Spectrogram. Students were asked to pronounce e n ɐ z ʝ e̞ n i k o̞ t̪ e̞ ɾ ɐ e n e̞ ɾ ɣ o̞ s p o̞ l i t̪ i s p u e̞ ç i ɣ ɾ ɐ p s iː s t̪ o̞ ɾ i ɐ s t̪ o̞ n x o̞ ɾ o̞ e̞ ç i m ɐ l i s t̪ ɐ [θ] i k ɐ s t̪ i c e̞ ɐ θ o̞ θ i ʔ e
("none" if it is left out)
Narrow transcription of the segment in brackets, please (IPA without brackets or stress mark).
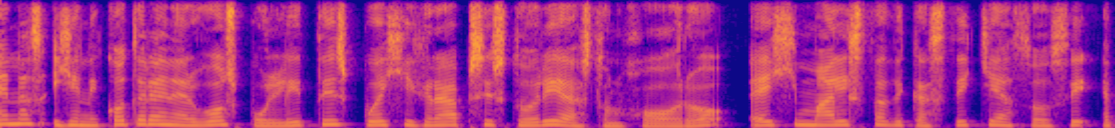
ð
